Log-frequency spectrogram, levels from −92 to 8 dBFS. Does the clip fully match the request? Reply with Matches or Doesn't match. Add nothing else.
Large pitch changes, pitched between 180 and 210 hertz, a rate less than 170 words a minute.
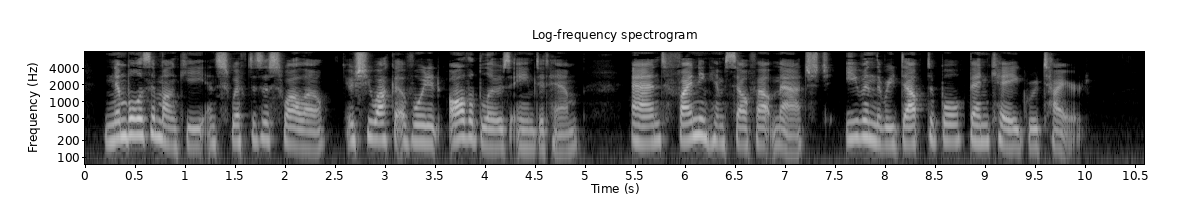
Doesn't match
